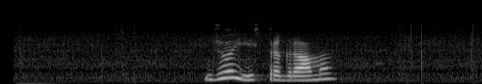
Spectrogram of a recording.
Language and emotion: Russian, neutral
